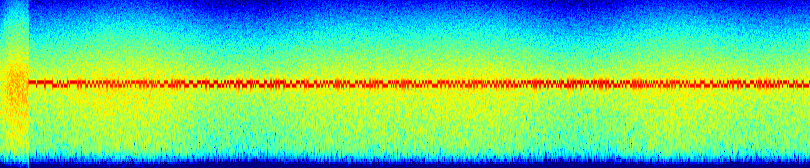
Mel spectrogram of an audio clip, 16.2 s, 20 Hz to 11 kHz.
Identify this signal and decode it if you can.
RTTY (45.45 baud, 170 Hz shift), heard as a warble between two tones, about 2200 Hz centre, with radio static. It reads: 8018 1269 9919 0965 3975 4057 5647 5182 6828 6726 6062 4442 8395 2948 …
